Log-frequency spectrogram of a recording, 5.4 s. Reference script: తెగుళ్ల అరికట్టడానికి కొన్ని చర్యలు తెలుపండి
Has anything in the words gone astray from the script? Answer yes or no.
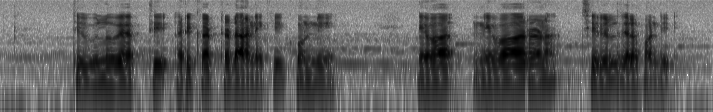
yes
